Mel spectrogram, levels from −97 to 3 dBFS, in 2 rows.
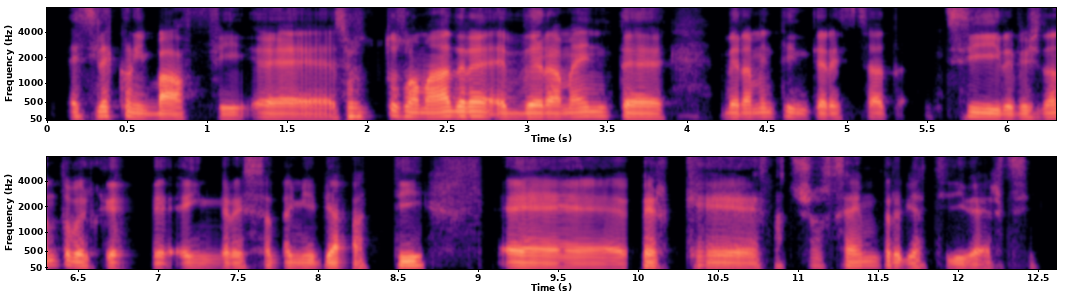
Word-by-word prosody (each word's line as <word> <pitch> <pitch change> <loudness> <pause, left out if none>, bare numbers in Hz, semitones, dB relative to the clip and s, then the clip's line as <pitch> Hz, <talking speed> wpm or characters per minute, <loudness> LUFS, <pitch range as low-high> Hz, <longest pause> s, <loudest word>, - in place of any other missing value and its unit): e - - +1
si 120 - -4
leccano 125 -1 +1
i 100 - -2
baffi, 90 -2 +1
ehm, 95 0 +1
soprattutto 120 +3 -3
sua 120 -3 +4
madre 120 +3 +6
è - - +2
veramente, 105 0 +3 0.3
veramente 110 +3 -1
interessata 100 -1 -4 0.2
sì 105 -4 0
le 95 - +1
piace 95 -1 -4
tanto 110 +4 -1
perché 100 -1 0
è 90 +1 -4
interessata 90 +1 -4
ai 95 - -1
miei 95 0 -2
piatti, 95 +4 +1 0.5
ehm, 85 -4 +2
perché 95 -2 -1
faccio 100 +1 -11
sempre 105 +2 -2
piatti 90 -1 -6
diversi. 80 -1 -5
100 Hz, 140 wpm, -26 LUFS, 90-110 Hz, 0.5 s, madre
